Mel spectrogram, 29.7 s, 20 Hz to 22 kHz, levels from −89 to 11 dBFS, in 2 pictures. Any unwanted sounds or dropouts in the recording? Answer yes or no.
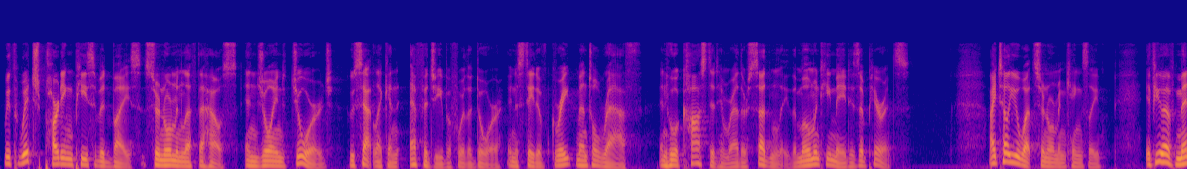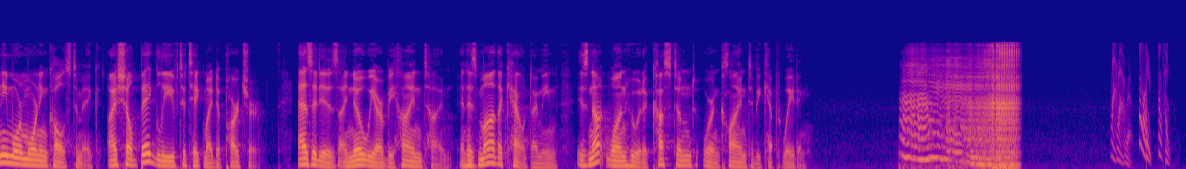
yes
